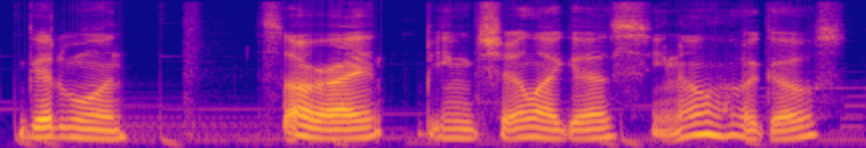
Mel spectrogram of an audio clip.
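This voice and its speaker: A woman voicing a laid-back, sarcastic teenage boy in a fan dub, talking in deadpan slang. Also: extremely low pitch, slow, soft background music. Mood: cool, smug.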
